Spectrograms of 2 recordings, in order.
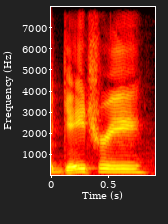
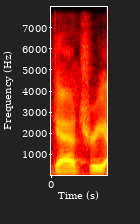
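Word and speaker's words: Gatrie: Okay, Gator. I'm sorry. It's I think it's actually pronounced Gatri. I just like calling him Gator because it's like he's a gate.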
